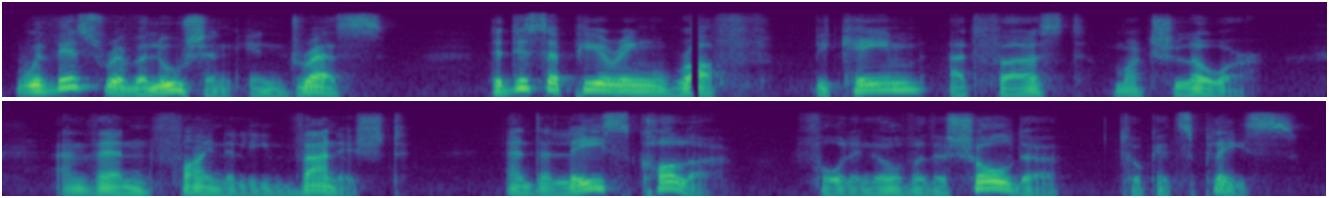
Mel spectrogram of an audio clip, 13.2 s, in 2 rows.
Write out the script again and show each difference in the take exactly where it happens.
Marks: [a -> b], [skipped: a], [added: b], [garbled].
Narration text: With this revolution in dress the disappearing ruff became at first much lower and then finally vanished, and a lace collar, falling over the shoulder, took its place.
With this revolution in dress the disappearing ruff became at first much lower and then finally vanished, and a lace collar, falling over the shoulder, took its place.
